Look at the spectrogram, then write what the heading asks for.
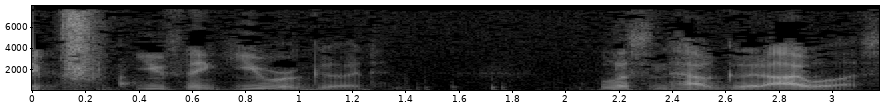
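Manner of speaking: low, dismissive mock boast; one-upping brag. Preacher outdoing Tony in heaven, bragging. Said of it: "are bragging back and forth trying to outdo each other".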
